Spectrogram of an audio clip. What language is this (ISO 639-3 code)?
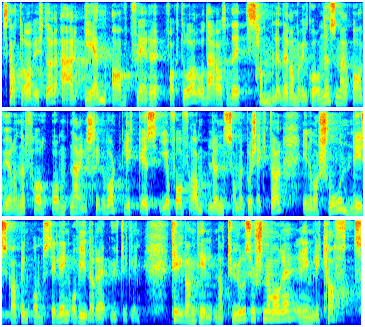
nor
